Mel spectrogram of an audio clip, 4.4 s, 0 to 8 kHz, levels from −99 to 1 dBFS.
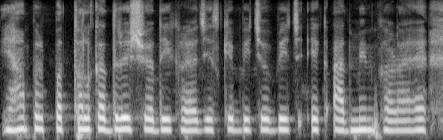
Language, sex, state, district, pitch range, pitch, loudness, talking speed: Hindi, female, Jharkhand, Garhwa, 220-235 Hz, 230 Hz, -15 LUFS, 205 wpm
